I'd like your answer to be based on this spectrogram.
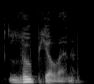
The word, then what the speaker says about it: lupulin: I do too, and we've been saying it for so long, but I knew that it was lupulin, but it just sounds weird now. But that is how it is pronounced.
